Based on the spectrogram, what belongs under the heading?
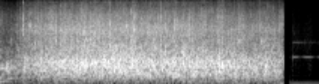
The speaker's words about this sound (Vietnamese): các quý phật tử hãy cùng với chúng tôi dâng cao tràn vỗ tay thật lớn để phát nguyện làm việc đó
